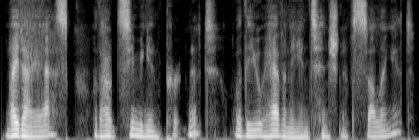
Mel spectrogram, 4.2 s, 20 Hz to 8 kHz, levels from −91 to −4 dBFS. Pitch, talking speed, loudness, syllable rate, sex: 115 Hz, 200 wpm, -22 LUFS, 6.4 syllables/s, male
